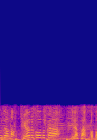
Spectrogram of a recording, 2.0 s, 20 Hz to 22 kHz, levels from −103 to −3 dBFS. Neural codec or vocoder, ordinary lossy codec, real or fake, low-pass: vocoder, 44.1 kHz, 128 mel bands every 512 samples, BigVGAN v2; AAC, 32 kbps; fake; 5.4 kHz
